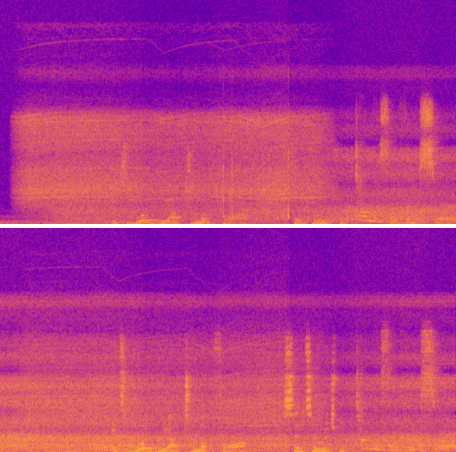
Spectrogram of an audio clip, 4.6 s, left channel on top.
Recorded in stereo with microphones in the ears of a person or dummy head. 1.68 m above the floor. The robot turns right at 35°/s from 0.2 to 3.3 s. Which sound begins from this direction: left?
A woman speaking, at 3.6 s.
